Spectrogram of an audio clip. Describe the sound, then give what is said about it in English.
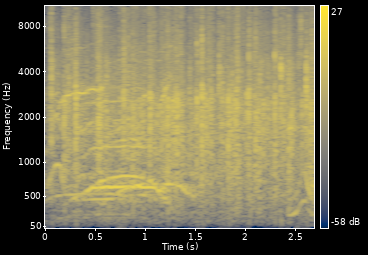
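An audience at a live stage event claps and cheers loudly for a few seconds, with dense steady applause and rising whoops and shouts over it. “They sound louder than they look.”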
